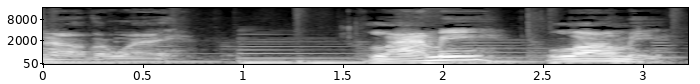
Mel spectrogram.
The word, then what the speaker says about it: Lamy: out of the way lamy lamy it's lami i believe i'm probably going to say lambie and lammy and maybe some other versions too so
